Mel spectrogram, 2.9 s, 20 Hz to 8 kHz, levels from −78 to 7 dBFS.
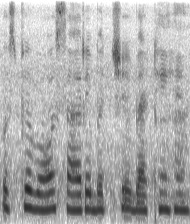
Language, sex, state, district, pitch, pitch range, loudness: Hindi, male, Punjab, Fazilka, 215 Hz, 205-220 Hz, -14 LUFS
